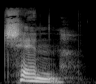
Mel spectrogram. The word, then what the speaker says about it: Zhen: Wir sprechen über Chen. Genau, geschrieben wird es Z-H-E-N.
